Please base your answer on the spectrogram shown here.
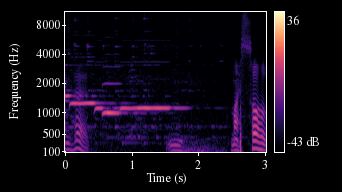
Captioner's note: bells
